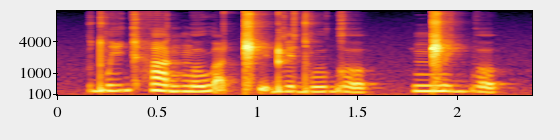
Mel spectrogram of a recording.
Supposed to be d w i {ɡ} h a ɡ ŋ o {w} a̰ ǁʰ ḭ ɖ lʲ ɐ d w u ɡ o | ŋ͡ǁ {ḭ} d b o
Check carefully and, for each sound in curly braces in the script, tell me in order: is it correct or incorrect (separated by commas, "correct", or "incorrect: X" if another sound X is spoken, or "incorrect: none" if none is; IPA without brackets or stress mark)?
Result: correct, correct, incorrect: i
